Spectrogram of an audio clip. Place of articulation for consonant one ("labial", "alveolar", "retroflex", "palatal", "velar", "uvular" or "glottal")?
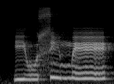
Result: palatal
